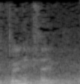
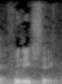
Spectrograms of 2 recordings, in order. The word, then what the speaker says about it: Koenigsegg: Maybe it's Coins, how do you say, Coinsig? Or it's Swedish. – Koenigsegg? – Yeah, Koenigsegg.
